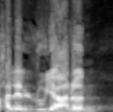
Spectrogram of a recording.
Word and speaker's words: 할렐루야: 좋다 이야기하고, 그 다음에 히브리 동사는 항상 끝에 액센트가 있습니다. 그러므로 할렐루에 힘을 주어서 얘기해야 된다는 것이죠. 그러므로 살아계신 하나님을 찬양하라 라는 그런 의미에서 할렐루야는 정확하게 할렐루야 이렇게 발음을 해야 된다는 거예요.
